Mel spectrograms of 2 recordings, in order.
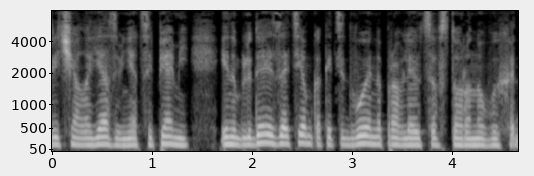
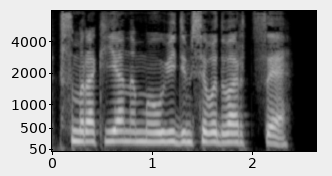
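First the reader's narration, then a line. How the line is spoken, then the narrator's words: Laughing. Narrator (Russian): рассмеялась Роксана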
